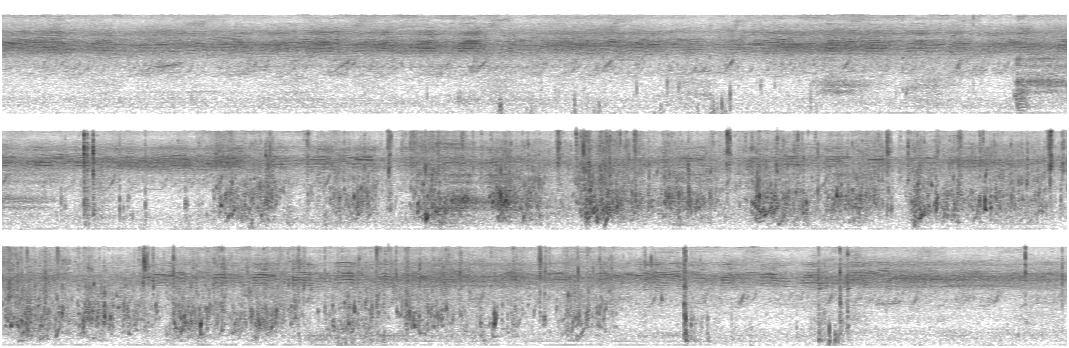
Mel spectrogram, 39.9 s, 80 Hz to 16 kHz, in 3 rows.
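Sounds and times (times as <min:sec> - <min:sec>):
high insect buzz: 0:00.0 - 0:39.9
paddle splashing in water: 0:13.9 - 0:35.6.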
